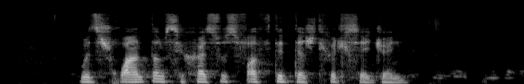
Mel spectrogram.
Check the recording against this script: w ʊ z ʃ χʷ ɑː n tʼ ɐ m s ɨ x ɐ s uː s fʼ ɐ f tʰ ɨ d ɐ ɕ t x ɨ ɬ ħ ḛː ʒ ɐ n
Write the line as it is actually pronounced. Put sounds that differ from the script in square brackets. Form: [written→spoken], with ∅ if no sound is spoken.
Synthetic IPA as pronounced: w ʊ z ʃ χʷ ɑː n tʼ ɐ m s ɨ x ɐ s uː s fʼ ɐ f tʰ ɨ d ɐ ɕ t x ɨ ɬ [ħ→s] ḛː [ʒ→d͡ʒ] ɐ n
